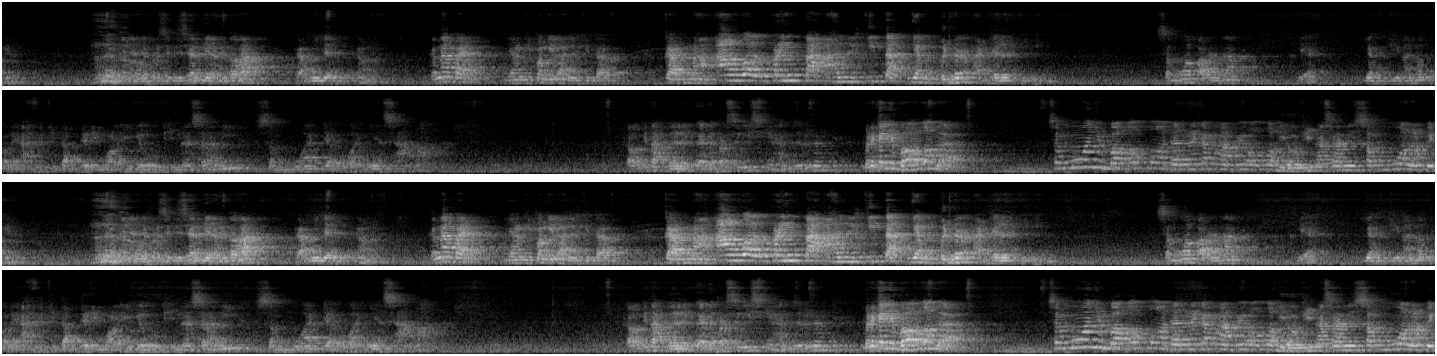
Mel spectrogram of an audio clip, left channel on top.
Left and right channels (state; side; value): quieter; left; 5.2 dB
